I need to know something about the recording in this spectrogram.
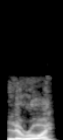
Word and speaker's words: Leroy: "Leroy," he said, accenting the second syllable of his name.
